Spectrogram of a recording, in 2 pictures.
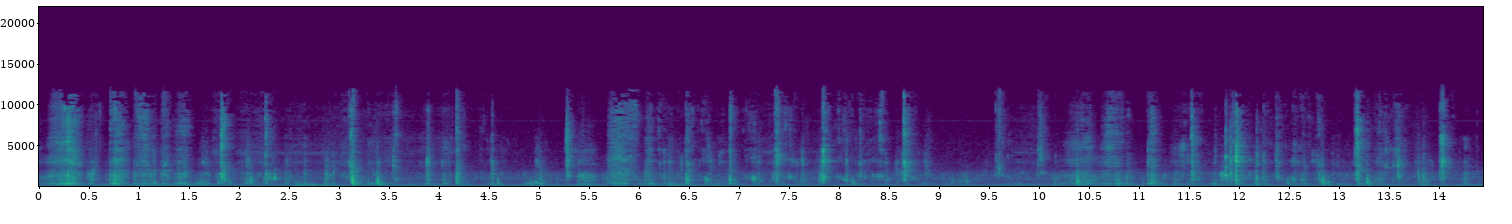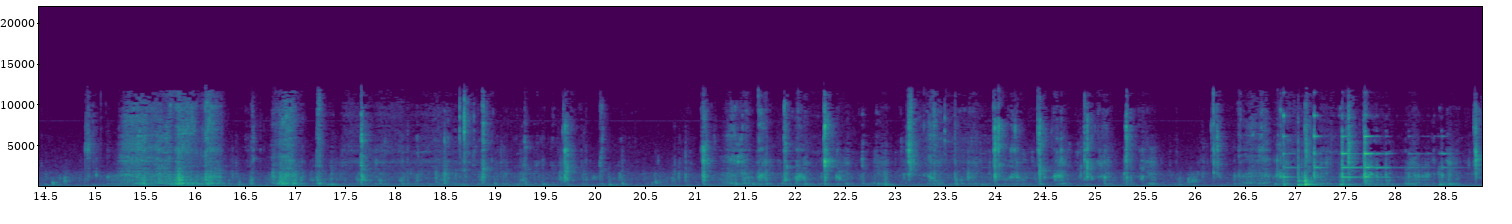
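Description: Close-miked chewing and biting of food in spicy chili sauce: irregular wet mouth clicks and crunches, with a louder, longer stretch about halfway through.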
